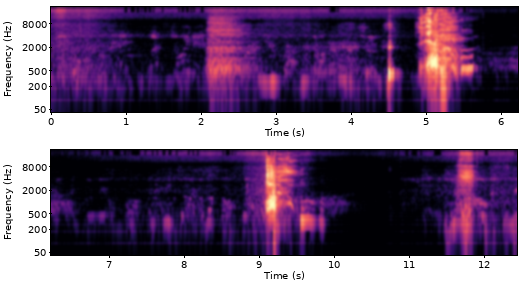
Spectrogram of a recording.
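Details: Hay fever or cold sneezing with nose blowing, some sneezes induced and some not, with an itchy nose: two loud sneezes with voiced build-ups, a softer third burst, and quiet sniffing between them.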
